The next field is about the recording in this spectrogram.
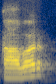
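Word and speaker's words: hour: तो यहां प देखिए एच जो है वो है साइलेंट यहां पर जब बोलने जाते हैं तो आवाज आता है और का और यह जो का आवाज होता है वो वेवेल साउंड माना जाता है तो इसी वजह से हम उसके आगे एन लिखते हैं ठीक है तो यह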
